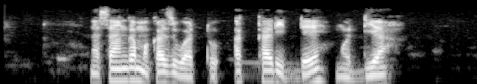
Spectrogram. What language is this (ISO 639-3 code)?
lug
